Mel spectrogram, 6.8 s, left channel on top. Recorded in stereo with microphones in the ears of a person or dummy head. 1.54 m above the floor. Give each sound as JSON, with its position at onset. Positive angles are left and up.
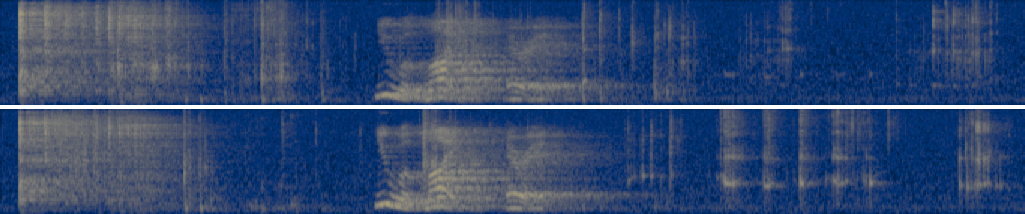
{"t": 0.1, "sound": "a dropped coin", "side_deg": 10, "distance_m": 2.0}
{"t": 2.5, "sound": "a woman speaking", "side_deg": -70, "distance_m": 2.5}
